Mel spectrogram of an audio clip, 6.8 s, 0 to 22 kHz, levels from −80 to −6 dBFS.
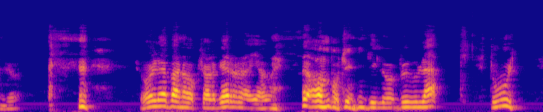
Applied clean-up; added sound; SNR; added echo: classical method log-MMSE.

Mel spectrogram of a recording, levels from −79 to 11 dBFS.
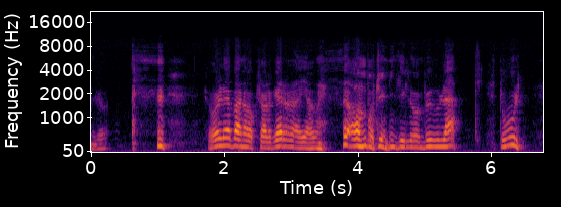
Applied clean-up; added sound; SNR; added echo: none; none; none; none.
